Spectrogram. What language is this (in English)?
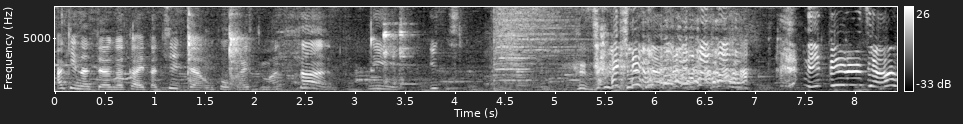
Japanese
